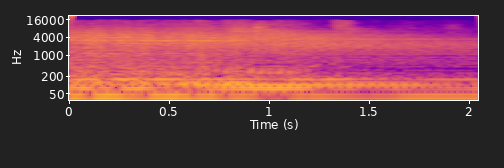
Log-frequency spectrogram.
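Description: Cinematic logo-intro sound effect: a loud, deep bass rumble under a hiss that fades and sinks away.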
